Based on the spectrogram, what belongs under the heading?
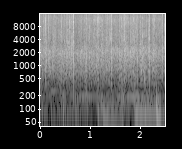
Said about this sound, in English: Please join me in applauding Damien.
